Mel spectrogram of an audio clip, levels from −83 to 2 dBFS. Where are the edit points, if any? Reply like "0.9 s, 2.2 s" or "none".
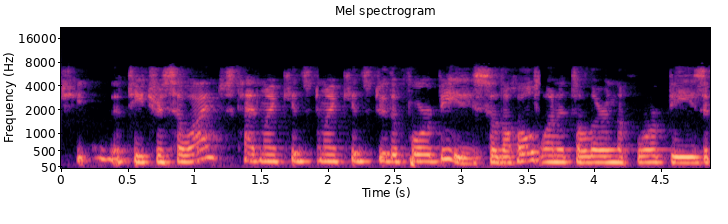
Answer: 1.9 s, 3.6 s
